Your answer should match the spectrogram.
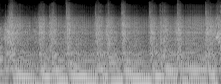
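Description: Electric guitar, a Fender Stratocaster, playing a slightly palm-muted power chord in a lazy galloping down-down-up picking rhythm, about six pick strokes a second. The light muting makes the notes pop.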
